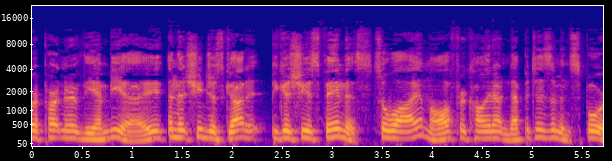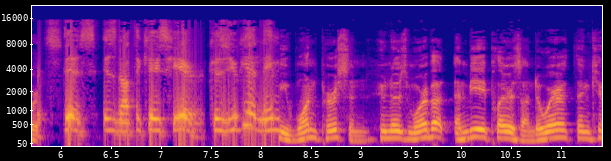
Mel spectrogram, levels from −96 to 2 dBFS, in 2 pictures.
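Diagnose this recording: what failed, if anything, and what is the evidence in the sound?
Planar audio read as interleaved, from 5.77 to 8.20 s, at the sample-format conversion stage. The sound turns into a robotic buzz at about 86.1 Hz with no clear octave shift. Each block of about 11.61 ms, which fits a 512-sample buffer, holds one channel's samples followed by the other's. Read as alternating pairs, each block plays twice at double speed, first left then right, so the overall pace holds. The repeat at the block rate produces the buzz.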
